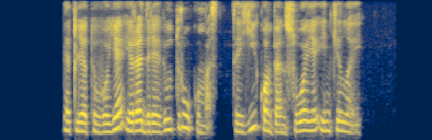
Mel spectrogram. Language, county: Lithuanian, Klaipėda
